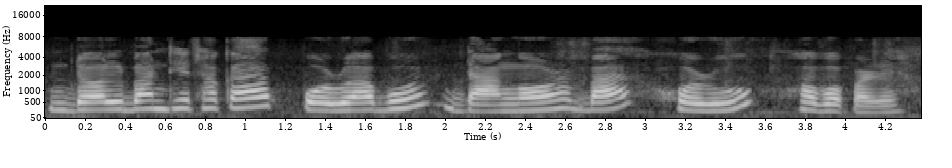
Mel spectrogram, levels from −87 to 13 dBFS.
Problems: none marked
